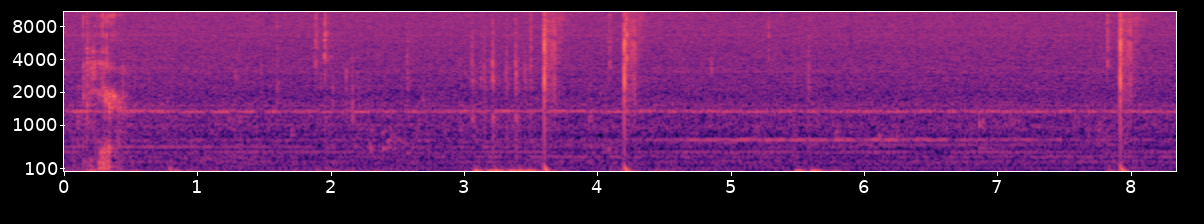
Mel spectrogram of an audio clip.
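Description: Short mechanical clicks and thumps sound now and then.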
